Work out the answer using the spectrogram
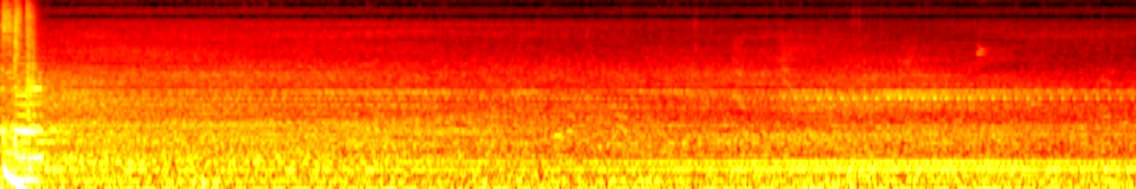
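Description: Background music cuts off about half a second in, giving way to a vehicle engine idling steadily.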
